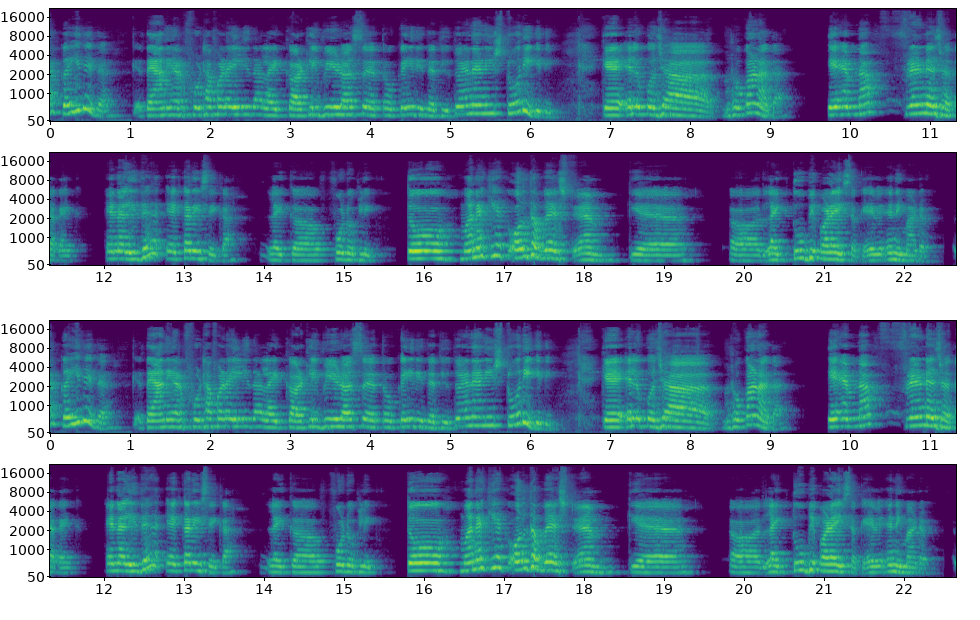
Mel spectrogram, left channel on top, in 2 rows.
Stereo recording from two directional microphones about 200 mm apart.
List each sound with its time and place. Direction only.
0.1 s a woman's voice: 20° right (ahead or behind)
7.1 s a woman's voice: 20° right (ahead or behind)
